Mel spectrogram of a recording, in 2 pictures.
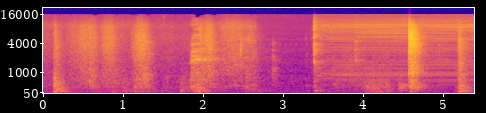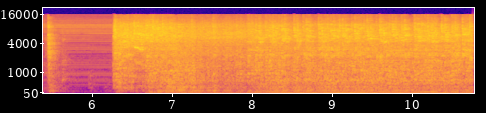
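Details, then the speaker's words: VW after transmission work over three days: several cranking bursts, then the engine runs loud and even; it shifts through all four forward gears and reverse with no crunch or grind. "well it shifts through all four forward gears in Reverse works either side doesn't crunch doesn't grind"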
